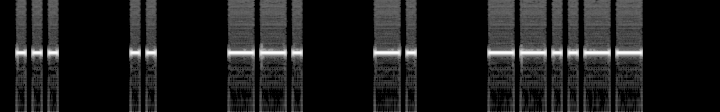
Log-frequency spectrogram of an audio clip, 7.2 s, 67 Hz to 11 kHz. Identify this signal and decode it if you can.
Morse code, heard as a keyed tone, about 15 wpm, spaced as for 8 wpm, 1000 Hz. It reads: SIGN,
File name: qotdfiles / 8wpm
